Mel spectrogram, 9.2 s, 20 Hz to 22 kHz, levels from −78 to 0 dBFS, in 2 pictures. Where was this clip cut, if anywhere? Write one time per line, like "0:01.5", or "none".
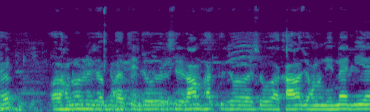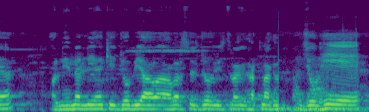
0:08.1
